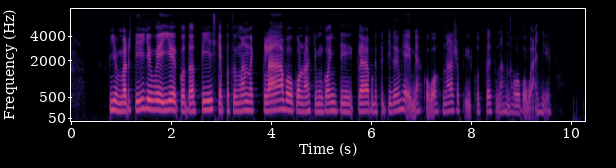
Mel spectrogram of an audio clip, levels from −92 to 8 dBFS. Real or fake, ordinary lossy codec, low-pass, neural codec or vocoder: real; none; 7.2 kHz; none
